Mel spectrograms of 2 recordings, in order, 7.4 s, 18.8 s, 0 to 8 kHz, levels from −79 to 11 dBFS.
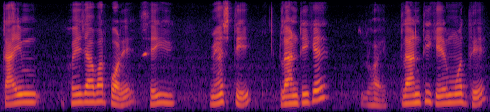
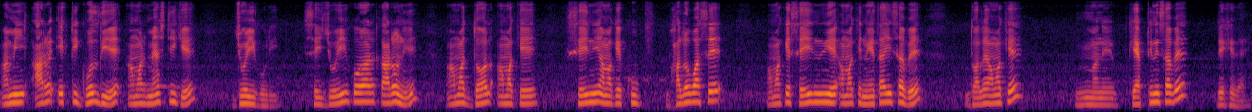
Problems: constant background noise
